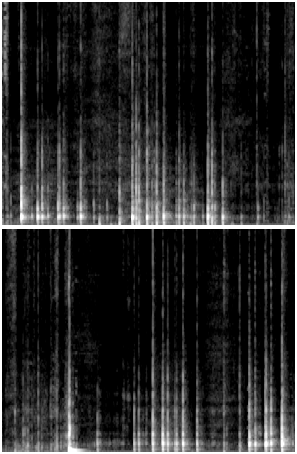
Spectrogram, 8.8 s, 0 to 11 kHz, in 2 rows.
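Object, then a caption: Small printed cardboard box. A small, hollow, printed cardboard box for a Sony HDR-CX405 camcorder is held in one hand and tapped fast with the fingertips and nails of the other. Quick bursts of dry, hollow, low taps come in clusters with short pauses between them. One louder, deeper thump stands out near the middle.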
